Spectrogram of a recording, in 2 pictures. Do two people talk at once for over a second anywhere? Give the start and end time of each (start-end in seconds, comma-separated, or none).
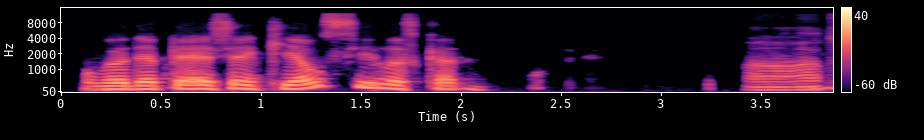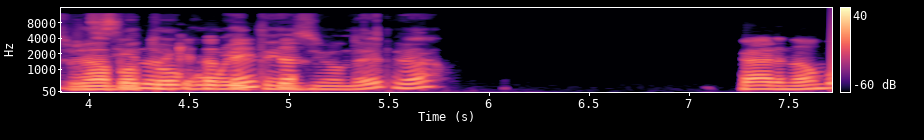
3.9-5.2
